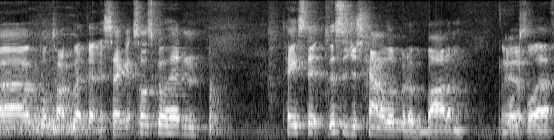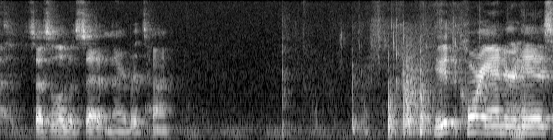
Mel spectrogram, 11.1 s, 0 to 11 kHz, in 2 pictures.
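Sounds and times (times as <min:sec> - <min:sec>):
man speaking: 0:02.9 - 0:07.3, 0:09.9 - 0:11.0.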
